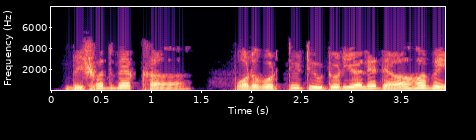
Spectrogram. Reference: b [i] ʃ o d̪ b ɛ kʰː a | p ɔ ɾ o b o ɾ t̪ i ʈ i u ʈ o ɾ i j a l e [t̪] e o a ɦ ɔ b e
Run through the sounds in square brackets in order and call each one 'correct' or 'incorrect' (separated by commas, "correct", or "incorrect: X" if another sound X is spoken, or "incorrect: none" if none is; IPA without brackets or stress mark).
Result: correct, incorrect: d̪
